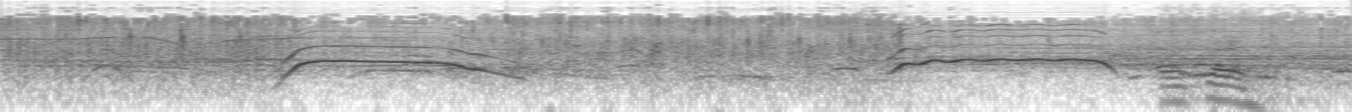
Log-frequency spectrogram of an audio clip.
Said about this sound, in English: I think if we clap and cheer loud enough, we might be able to get him up here.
